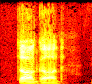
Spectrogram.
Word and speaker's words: Dargaud: Dargaud.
